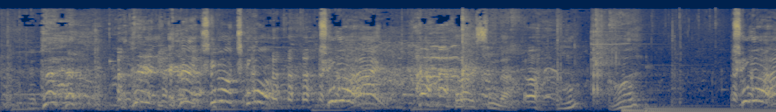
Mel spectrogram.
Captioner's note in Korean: 쿨럭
